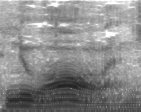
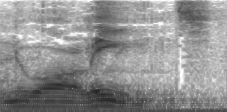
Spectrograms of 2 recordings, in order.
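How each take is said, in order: First: The word is said without an r sound. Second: The word is said with an r sound. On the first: This is how locals say it. The speaker calls it right. "We don't have any R's at all in our vocabulary. It's New Orleans" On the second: This is how outsiders say it. The speaker calls it wrong. "It's not New Orleans"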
